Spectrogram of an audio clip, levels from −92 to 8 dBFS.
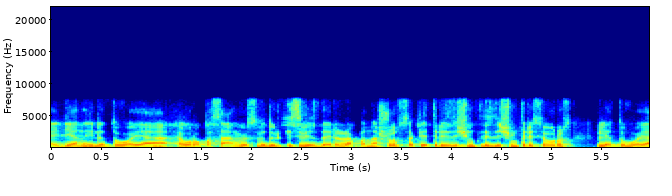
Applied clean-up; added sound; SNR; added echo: neural mask model Resemble Enhance denoiser.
